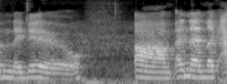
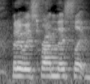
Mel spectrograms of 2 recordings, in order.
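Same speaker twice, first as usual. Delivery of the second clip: usual speaking voice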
